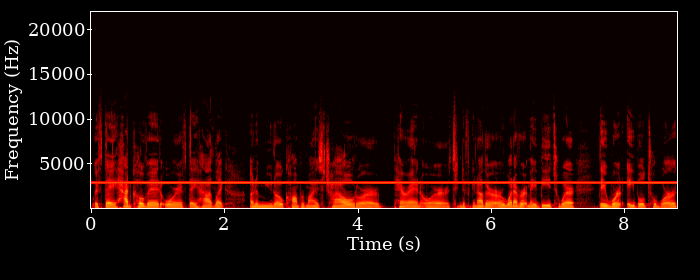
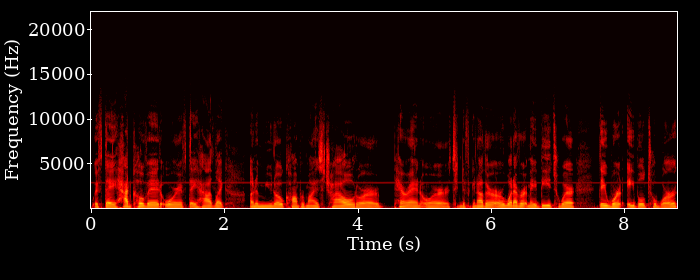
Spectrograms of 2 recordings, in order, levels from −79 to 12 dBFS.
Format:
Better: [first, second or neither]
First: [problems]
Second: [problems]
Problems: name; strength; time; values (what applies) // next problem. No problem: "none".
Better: second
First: high-pitched whine; loud; throughout; 3 kHz, 7 dB below the speech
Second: high-pitched whine; faint; throughout; 3 kHz, 35 dB below the speech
